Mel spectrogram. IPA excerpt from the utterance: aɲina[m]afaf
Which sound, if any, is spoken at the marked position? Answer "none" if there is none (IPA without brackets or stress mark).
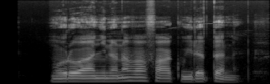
n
